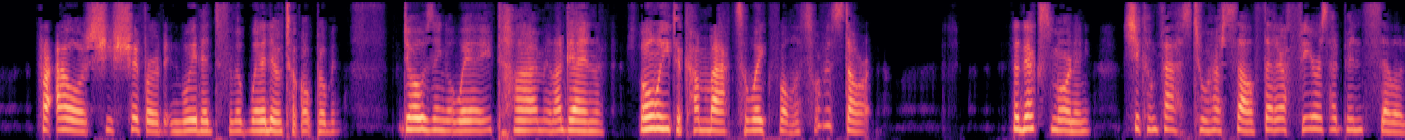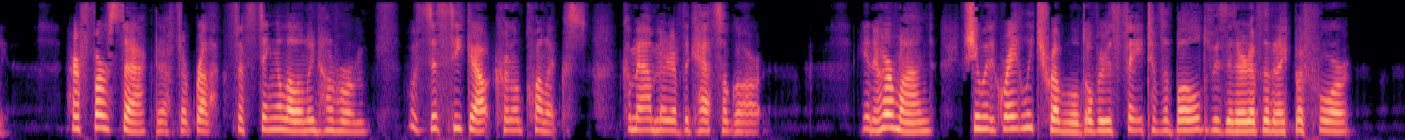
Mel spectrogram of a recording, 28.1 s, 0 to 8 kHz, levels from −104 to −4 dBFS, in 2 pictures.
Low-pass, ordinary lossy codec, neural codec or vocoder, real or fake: 7.2 kHz; MP3, 32 kbps; codec, 16 kHz in and 24 kHz out, 0.4 kbps, LongCat-Audio-Codec, four codebook decoder; fake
